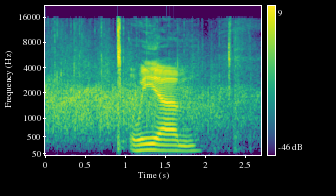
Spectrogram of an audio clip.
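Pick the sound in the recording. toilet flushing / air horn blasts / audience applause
audience applause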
